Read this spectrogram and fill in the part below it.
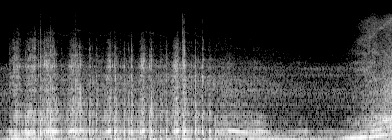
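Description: A car engine idles with loud popping and crackling from the exhaust.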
